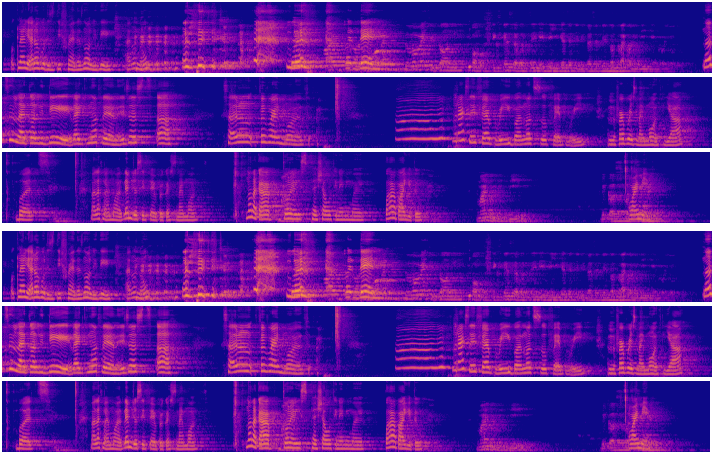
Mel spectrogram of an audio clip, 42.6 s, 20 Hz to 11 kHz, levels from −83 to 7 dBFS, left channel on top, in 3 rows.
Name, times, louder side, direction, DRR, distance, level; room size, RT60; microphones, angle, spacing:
voice 1, 0.2-2.2 2.5-2.9 3.6-4.3 5.0-6.1 6.5-7.6 14.0-17.0 17.3-17.7 18.6-20.4 20.8-21.0 22.1-27.8 28.7-29.3 29.9-32.3 33.0-35.6 36.1-36.8 40.9-41.4, right 2 dB, 25° right, 10 dB, 0.8 m, -26 dB
voice 2, 2.2-3.7 4.2-5.0 5.7-13.4 27.2-27.6 29.3-29.7 33.8-34.3 36.7-37.0 37.9-38.9 40.3-41.4, left 1 dB, 40° left, 0 dB, 6.6 m, -37 dB
25.0 x 22.5 x 8.5 m, 1.3 s
head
